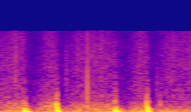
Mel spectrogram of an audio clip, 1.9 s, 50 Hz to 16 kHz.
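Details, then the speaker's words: Human heartbeat picked up electrically and strongly amplified, from a 1937 film: deep, regular paired thumps over a steady hum, roughly 70 to 80 beats a minute, a normal-sounding heartbeat. "it is the sound of a human heart which science can amplify a million times, just as sound can be amplified by measuring instruments in factories to make sure that gears are smooth."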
